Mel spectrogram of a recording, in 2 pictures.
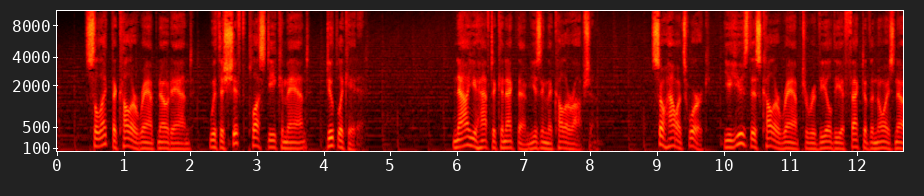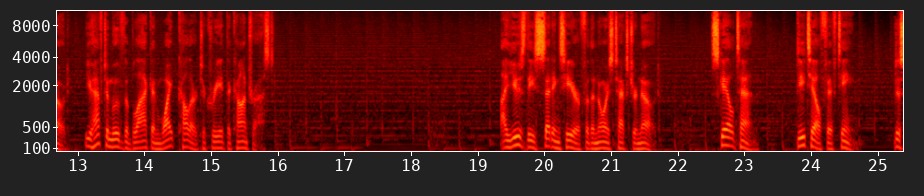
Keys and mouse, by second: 0.4 click, 1.0 click, 2.4 shift+d, 4.3 click, 5.8-6.8 drag, 7.7 click, 8.8 click, 10.2 click, 12.6-17.7 drag, 18.6-20.5 drag, 21.4-23.1 drag, 23.6-25.2 drag.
